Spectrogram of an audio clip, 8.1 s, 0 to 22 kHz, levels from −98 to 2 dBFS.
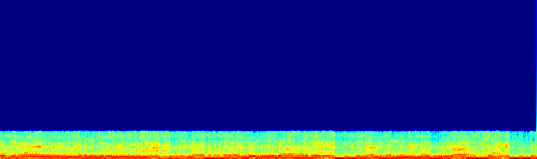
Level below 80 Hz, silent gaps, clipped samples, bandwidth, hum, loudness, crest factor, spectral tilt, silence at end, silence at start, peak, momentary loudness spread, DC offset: -38 dBFS; none; under 0.1%; 4 kHz; none; -12 LUFS; 10 dB; -13 dB/octave; 0 s; 0 s; -2 dBFS; 3 LU; 0.3%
